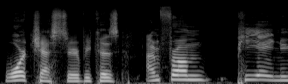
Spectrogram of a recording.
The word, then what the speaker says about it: Worcester: I remember when you came out and visited and you looked at that and you're like, Worcester? I'm like, no, it's pronounced Worcester.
